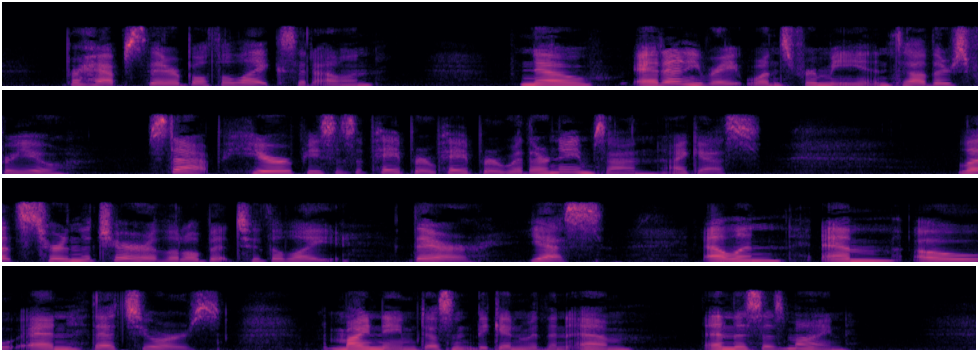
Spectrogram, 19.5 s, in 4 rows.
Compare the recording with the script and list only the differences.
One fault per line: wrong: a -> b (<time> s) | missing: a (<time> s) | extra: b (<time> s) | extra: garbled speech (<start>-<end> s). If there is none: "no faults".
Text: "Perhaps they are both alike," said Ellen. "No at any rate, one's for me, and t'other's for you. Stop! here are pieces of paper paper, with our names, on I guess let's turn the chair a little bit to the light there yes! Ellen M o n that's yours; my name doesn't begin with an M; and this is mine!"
no faults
